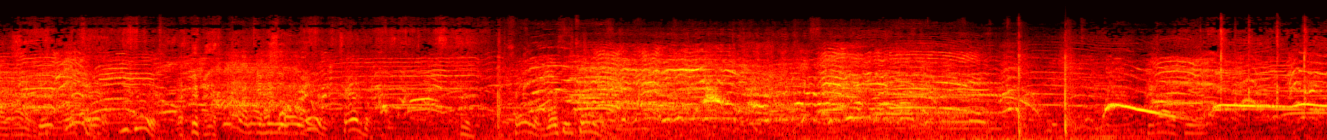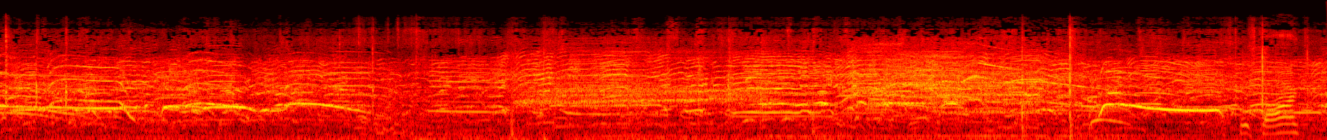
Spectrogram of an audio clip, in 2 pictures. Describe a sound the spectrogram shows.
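Girls shout and cheer loudly from close by, outdoors.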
